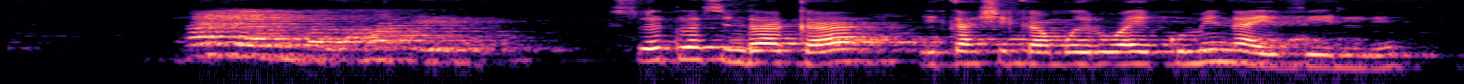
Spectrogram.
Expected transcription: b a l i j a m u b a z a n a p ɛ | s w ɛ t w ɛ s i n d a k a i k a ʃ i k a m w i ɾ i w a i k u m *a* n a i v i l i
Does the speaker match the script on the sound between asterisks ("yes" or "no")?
no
